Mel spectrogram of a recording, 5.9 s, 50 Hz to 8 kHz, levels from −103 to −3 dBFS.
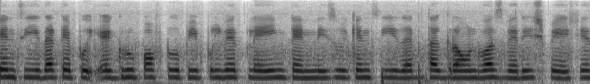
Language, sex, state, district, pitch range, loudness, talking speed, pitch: English, female, Punjab, Fazilka, 210-220 Hz, -18 LUFS, 215 wpm, 215 Hz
